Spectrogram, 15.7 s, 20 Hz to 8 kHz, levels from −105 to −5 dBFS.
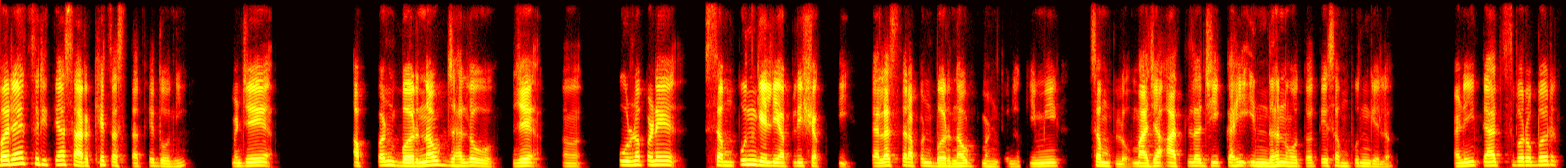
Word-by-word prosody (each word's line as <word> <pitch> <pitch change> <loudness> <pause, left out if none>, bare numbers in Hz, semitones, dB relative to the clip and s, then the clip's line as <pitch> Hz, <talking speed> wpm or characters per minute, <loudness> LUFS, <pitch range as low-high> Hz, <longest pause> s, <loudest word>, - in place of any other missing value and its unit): बऱ्याच 245 +5 +6
रित्या 205 -2 -1
सारखेच 165 0 +2
असतात 140 -3 -5
हे - - -3
दोन्ही. 135 -2 -7 0.5
म्हणजे 160 +4 +3 0.9
आपण 175 +2 -2
बर्नआउट 165 +5 +5
झालो 155 0 0
म्हणजे 150 +6 +2 0.3
अ, 130 -1 -9 0.4
पूर्णपणे 190 +1 +2 0.4
संपून 185 +5 +1
गेली 165 -5 +8
आपली 150 +1 +1
शक्ती. - - -4 0.2
त्यालाच 160 +3 +2
तर 170 - 0
आपण 155 0 -2
बर्नआउट 135 +1 0
म्हणतो 120 -1 -11
ना, 120 - -13
की 135 - -7
मी 140 +2 -2 0.4
संपलो. 145 -7 -2
माझ्या 135 +2 +3
आतलं 155 +3 -1
जे 150 +1 -1
काही 155 +1 0
इंधन 150 +1 +1
होतं 140 -2 -5
ते 150 - -3
संपून 140 -2 -6
गेलं. 115 -3 -8 0.7
आणि 150 +5 0
त्याचबरोबर 175 +3 0
155 Hz, 140 wpm, -24 LUFS, 140-175 Hz, 0.9 s, गेली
